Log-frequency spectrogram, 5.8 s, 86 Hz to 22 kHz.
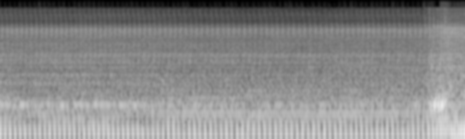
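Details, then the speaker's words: Chinese four-stroke scooter (139QMB/GY6-type) after swapping the airbox for a pod filter and tuning the carburettor; warm engine holds a steady, even beat of about four pulses a second, no hunting or misfires; normal idle. "yep so that sing really nice and that's uh it's under that lovely smooth running engine"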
